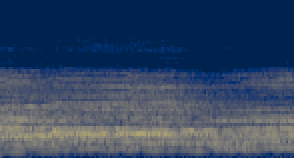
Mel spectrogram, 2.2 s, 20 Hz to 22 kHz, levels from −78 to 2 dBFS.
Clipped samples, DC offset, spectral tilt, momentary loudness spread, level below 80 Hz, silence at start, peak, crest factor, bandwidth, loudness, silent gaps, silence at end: under 0.1%; under 0.1%; -5 dB/octave; 5 LU; -74 dBFS; 0 s; -16 dBFS; 12 dB; 10 kHz; -29 LUFS; none; 0 s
